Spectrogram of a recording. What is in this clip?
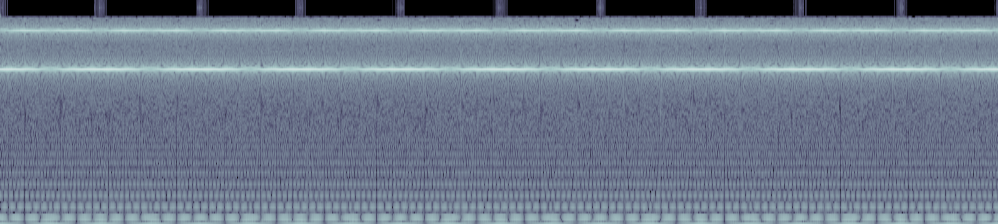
A fly in my head
horror, horror-fx, brain, horror-effects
